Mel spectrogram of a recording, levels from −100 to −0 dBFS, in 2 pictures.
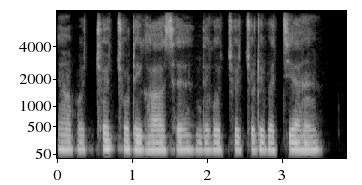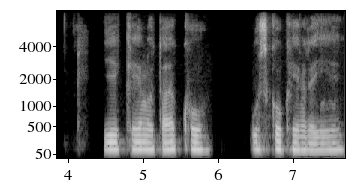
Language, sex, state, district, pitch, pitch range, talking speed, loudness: Hindi, male, Uttar Pradesh, Budaun, 110 Hz, 110-115 Hz, 100 wpm, -27 LUFS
